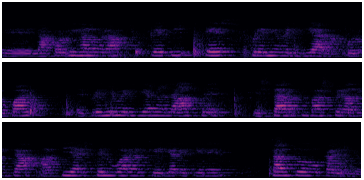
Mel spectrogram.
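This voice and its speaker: Strong room echo surrounds a woman speaking at a moderate pace with flat, monotone intonation over light background noise. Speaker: host introducing the guest lecturer. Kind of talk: formal introduction speech. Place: meeting room.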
